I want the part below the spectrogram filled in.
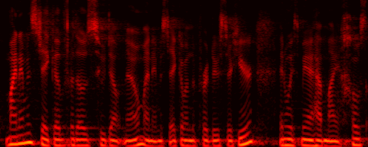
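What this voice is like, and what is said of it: Very fast speech. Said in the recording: “I'm talking very fast.”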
